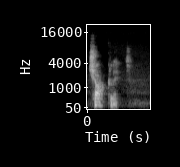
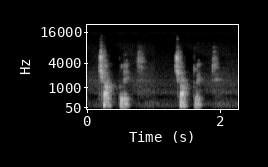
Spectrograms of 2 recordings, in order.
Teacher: you kind of have pronounced the o in the middle but you shouldn't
